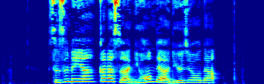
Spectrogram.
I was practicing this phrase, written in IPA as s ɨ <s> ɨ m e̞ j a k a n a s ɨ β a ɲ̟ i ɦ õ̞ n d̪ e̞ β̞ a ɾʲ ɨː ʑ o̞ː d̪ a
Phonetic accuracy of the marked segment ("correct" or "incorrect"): incorrect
